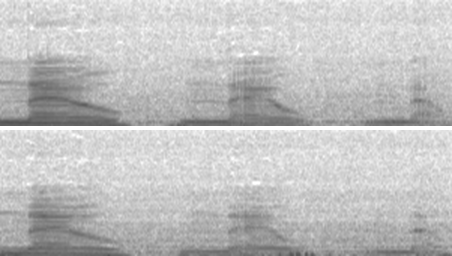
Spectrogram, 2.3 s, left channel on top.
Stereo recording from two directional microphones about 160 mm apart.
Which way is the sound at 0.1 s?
40° left (ahead or behind).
